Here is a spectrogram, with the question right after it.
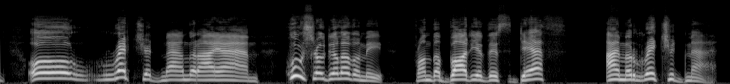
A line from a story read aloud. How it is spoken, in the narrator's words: he cried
